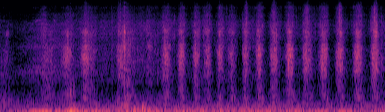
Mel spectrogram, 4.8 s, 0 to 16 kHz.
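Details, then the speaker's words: Clutch release bearing from a Case IH CS 94 tractor, removed during clutch replacement and spun by hand, gritty rasp pulsing about three times a second; worn, end-of-life bearing to be replaced with new. "Donc en fait le mécanisme de butée, ça je vais tout le changer, hein, parce que les roulements, ils font du bruit quand ils tournent."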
